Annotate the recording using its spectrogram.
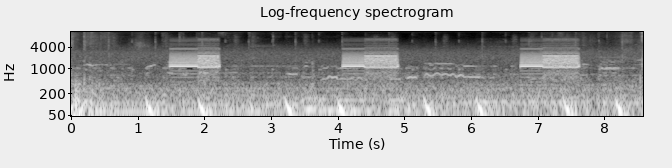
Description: Packet radio (AX.25, as in APRS), 1200 baud, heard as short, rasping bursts, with a squelch burst at the end and the noise inside a car.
